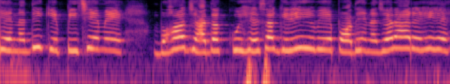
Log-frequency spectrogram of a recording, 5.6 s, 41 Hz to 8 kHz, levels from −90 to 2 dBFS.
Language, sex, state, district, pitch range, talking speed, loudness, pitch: Hindi, female, Jharkhand, Ranchi, 330-370 Hz, 160 wpm, -16 LUFS, 350 Hz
